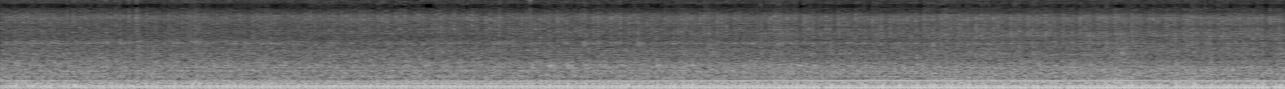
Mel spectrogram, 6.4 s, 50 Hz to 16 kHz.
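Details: 1955 Massey Ferguson MF65 tractor, in family 30+ years, restarted after sitting a couple years; carb cleaned, Marvel Schebler carb may need slight dialing in. Steady, even low thrum, no misses, knocks or hunting; normal running.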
